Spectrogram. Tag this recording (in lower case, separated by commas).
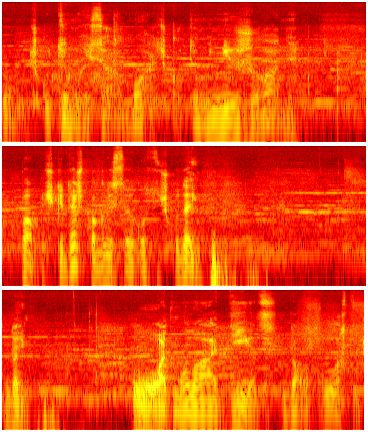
music, speech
